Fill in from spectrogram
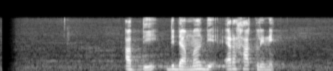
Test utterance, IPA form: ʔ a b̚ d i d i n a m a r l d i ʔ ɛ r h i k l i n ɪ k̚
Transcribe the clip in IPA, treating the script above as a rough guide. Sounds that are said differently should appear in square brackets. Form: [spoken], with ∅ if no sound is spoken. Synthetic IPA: ʔ a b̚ d i d i [d] a m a [∅] l d i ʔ ɛ r h [a] k l i n ɪ k̚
